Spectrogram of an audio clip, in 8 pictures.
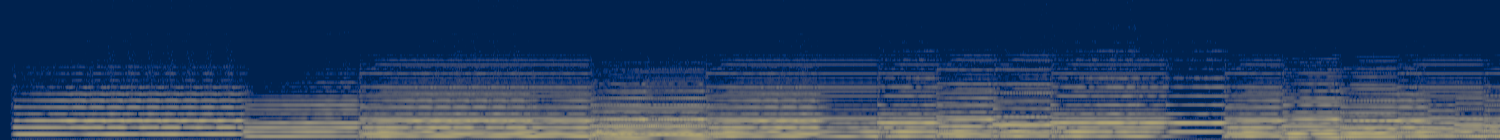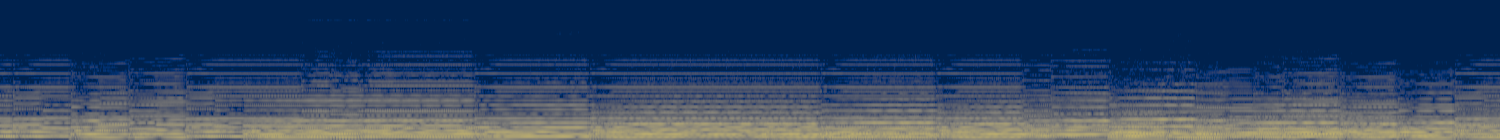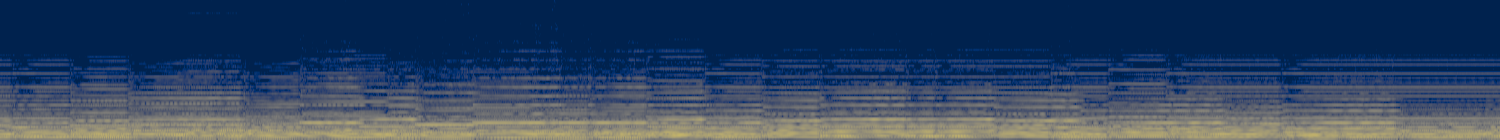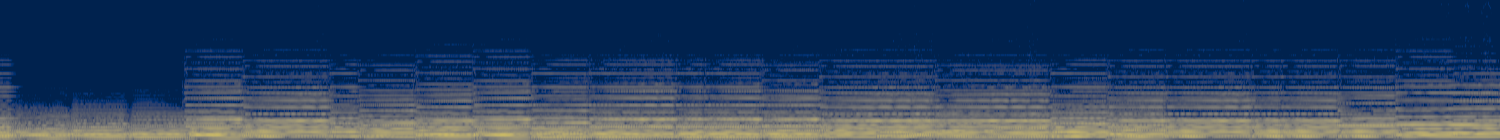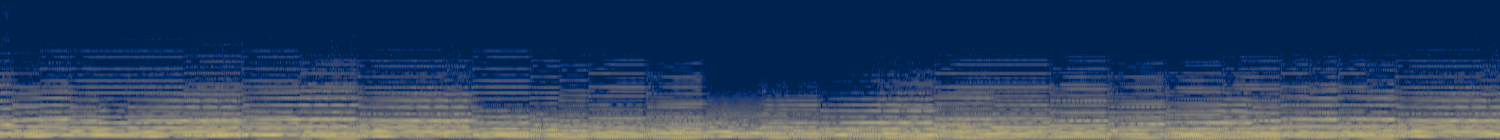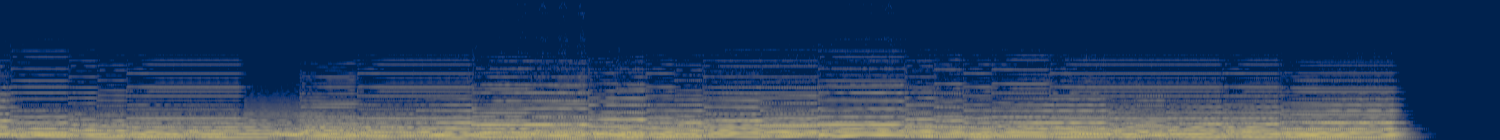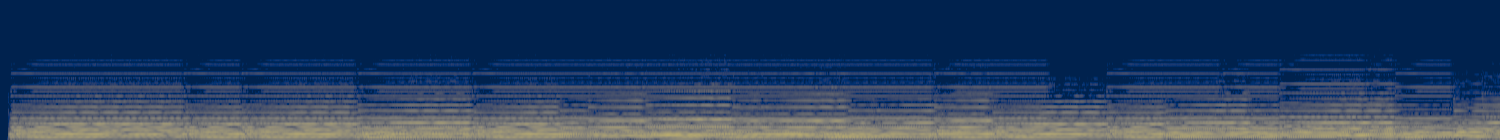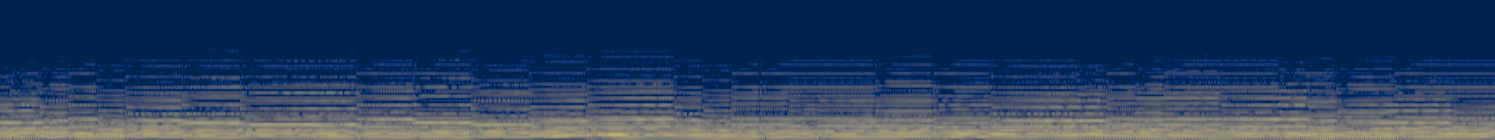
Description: Ensemble: Band/Wind Ensemble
